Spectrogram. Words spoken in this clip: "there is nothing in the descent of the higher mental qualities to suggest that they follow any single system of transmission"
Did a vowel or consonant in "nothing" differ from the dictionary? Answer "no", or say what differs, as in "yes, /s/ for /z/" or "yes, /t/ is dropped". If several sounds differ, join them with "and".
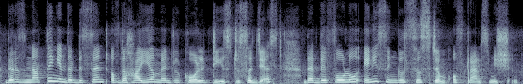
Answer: yes, /t/ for /θ/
